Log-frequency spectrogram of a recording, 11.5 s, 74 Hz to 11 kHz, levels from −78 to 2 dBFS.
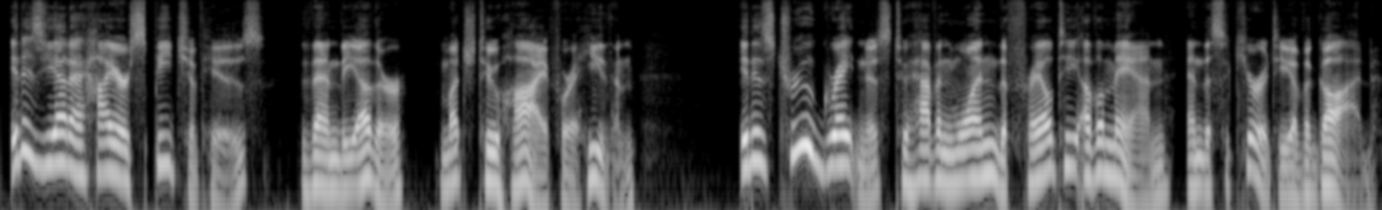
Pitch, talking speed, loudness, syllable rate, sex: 150 Hz, 190 wpm, -18 LUFS, 4.2 syllables/s, male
